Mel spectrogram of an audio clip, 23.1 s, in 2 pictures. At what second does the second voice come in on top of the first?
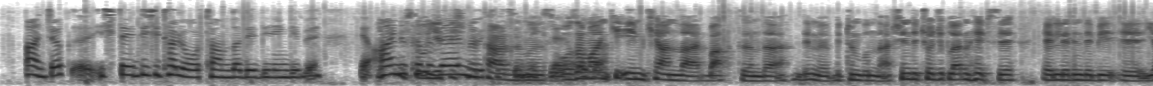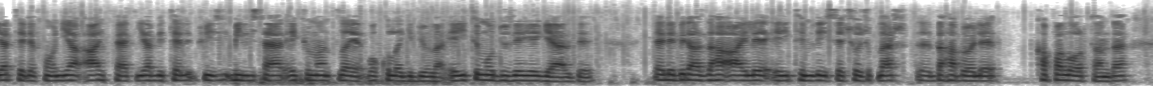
3.8 s

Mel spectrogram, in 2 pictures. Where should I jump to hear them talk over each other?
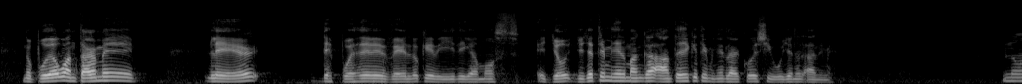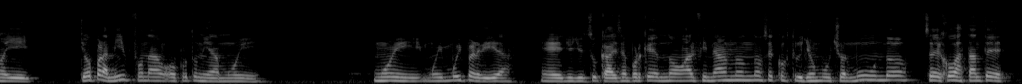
none

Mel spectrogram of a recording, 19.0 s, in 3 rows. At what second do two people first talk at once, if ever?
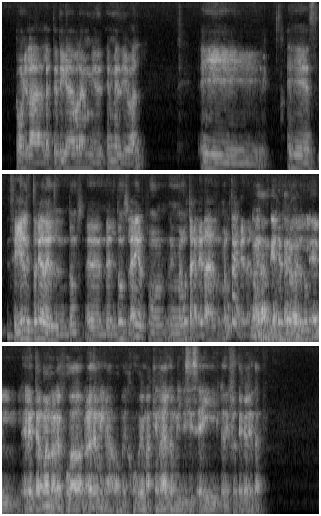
11.3 s

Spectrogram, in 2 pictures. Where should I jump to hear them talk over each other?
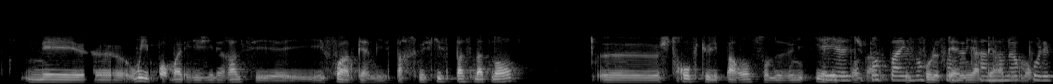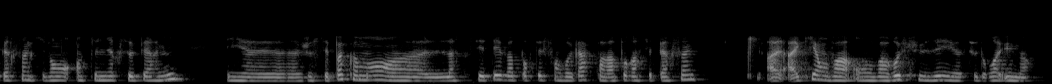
8.2 s

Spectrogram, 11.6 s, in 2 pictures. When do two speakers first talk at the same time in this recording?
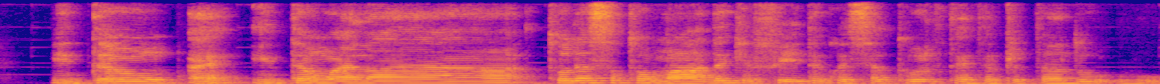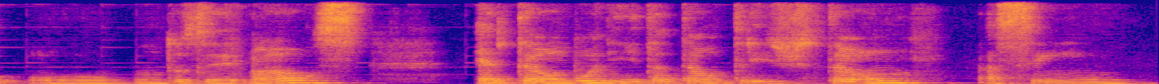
none

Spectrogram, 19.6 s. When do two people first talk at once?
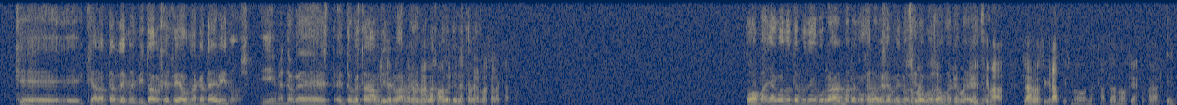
6.4 s

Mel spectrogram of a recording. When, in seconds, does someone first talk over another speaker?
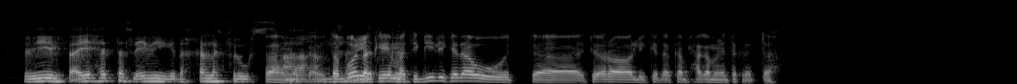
2.7 s

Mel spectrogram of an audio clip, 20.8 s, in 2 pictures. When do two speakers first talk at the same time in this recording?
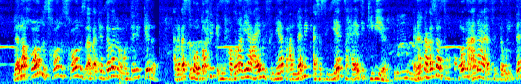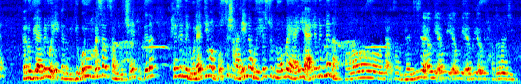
none

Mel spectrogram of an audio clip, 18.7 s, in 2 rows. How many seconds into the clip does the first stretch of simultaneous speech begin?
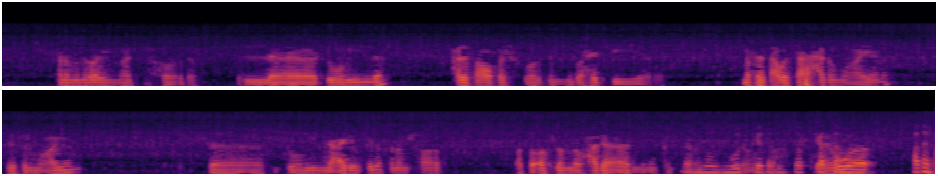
16.1 s

